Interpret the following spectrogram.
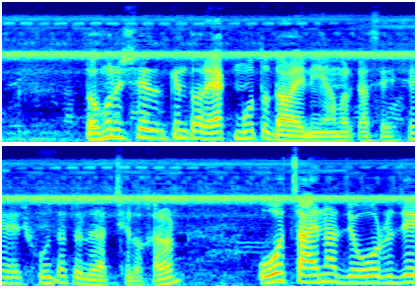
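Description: Crickets chirring in a steady, high-pitched trill, with a man talking over it for most of the time.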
